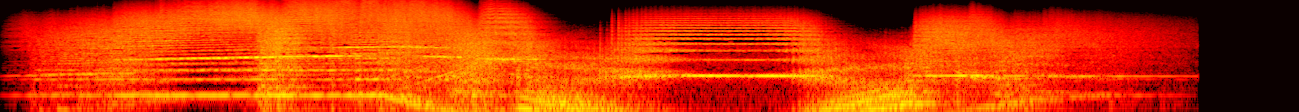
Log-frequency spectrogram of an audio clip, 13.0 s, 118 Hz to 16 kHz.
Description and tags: Metal Screech
Alien/banshee/soul-reaping madness here. Sound made in Reason 8.
sounddesign, loud, abstract, synthesizer, synthesized, mutant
